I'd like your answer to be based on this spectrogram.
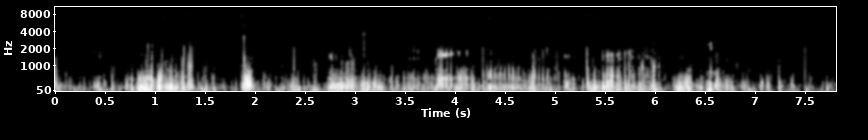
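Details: Person on a diet, very hungry, with an empty stomach: continuous low bubbling rumbles with short whining gurgles, ordinary hunger stomach growling (borborygmi).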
